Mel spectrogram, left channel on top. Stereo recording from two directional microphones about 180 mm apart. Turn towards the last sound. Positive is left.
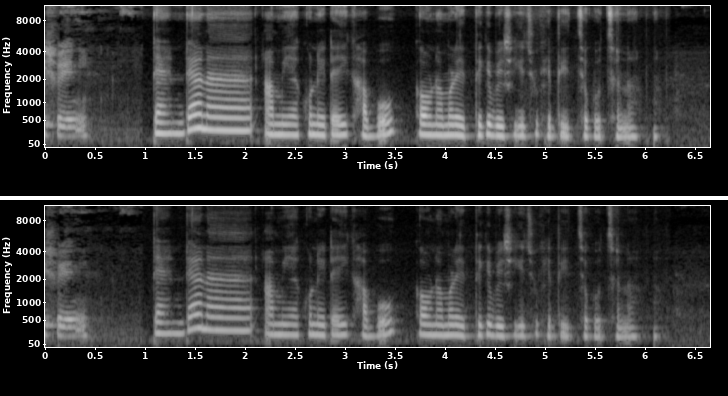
turn(degrees=20)  # may be behind; listen again after turning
